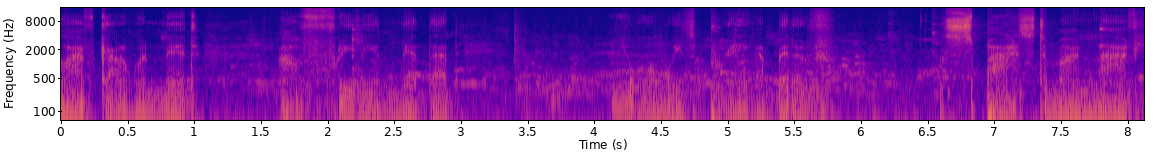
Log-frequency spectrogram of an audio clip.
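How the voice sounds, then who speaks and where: A man playing a friendly, affectionate office boss in an ASMR roleplay, murmuring in a breathy half-whisper and rambling gently as he repeats himself. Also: a bass voice, exaggerated voice. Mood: warm, grateful. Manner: hesitant, repetitive, gently rambling. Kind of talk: ASMR roleplay, intimate personal attention. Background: music.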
